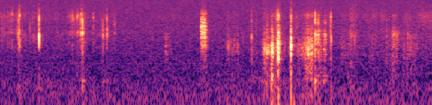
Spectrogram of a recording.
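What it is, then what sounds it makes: Holographic scale-printed fabric. Long nails tap and scratch on a close-up of holographic mermaid-scale printed fabric. Quiet, crisp clicks and short scratchy brushes are scattered over low background hiss, bunching into a busier run of taps near the end, where one hand comes in.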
